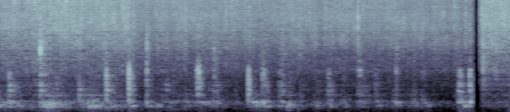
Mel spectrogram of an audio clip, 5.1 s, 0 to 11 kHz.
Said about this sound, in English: Add 1 medium sized onion cut into cubes. Mix well.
